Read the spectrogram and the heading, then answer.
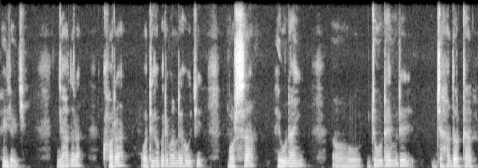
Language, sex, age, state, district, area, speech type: Odia, male, 30-45, Odisha, Cuttack, urban, spontaneous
